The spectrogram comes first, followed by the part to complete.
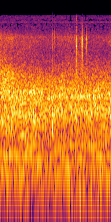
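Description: Steady background hum and hiss, with a few faint clicks in the second half.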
